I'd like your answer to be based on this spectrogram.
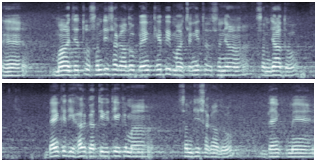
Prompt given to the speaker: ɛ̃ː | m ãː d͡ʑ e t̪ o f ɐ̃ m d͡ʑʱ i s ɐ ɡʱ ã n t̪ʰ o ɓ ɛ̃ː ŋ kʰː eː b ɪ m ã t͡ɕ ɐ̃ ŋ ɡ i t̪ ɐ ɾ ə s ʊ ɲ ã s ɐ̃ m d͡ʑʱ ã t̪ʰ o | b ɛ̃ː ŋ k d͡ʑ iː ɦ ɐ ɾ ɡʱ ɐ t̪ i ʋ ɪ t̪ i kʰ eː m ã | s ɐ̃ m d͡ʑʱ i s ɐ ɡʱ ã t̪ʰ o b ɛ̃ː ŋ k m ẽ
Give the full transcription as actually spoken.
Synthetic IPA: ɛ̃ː | m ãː d͡ʑ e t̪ o s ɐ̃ m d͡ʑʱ i s ɐ ɡʱ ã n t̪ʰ o b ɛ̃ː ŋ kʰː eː b ɪ m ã t͡ɕ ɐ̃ ŋ ɡ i t̪ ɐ ɾ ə s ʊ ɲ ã s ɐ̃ m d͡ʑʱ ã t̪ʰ o | b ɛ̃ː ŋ k d͡ʑ iː ɦ ɐ ɾ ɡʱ ɐ t̪ i ʋ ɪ t̪ i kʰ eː m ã | s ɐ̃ m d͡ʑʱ i s ɐ ɡʱ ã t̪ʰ o b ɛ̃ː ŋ k m ẽ

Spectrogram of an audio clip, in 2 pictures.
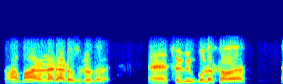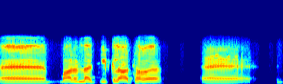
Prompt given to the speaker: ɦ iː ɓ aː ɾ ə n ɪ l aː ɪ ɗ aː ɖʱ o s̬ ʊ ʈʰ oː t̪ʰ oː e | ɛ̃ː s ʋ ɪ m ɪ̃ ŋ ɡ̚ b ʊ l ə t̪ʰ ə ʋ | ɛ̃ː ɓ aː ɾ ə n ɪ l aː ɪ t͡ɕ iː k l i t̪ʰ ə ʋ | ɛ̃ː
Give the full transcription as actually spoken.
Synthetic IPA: ɦ aː ɓ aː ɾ ə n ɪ l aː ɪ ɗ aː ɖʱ o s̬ ʊ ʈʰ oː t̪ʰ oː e | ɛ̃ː s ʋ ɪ m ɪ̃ ŋ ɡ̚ b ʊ l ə t̪ʰ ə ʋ | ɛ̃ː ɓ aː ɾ ə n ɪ l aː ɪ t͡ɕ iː k l a t̪ʰ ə ʋ | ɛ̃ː

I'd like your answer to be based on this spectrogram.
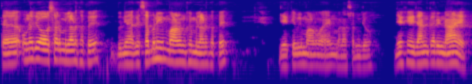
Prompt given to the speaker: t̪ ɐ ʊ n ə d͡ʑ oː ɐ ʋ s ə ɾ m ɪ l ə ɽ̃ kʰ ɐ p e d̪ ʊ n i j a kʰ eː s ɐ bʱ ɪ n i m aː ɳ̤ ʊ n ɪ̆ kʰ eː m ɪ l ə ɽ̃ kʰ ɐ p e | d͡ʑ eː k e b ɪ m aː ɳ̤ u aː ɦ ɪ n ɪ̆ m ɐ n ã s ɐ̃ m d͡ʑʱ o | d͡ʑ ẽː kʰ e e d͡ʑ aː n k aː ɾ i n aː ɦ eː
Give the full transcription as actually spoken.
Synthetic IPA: t̪ ɐ ʊ n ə d͡ʑ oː ɐ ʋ s ə ɾ m ɪ l ə ɽ̃ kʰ ɐ p e d̪ ʊ n i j a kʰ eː s ɐ bʱ ɪ n i m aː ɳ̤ ʊ n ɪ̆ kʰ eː m ɪ l ə ɽ̃ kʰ ɐ p e | d͡ʑ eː k e b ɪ m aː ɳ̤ u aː ɦ ɪ n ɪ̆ m ɐ n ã s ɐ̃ m d͡ʑʱ o | d͡ʑ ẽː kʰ e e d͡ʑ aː n k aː ɾ i n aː ɦ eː

